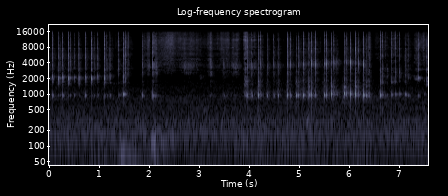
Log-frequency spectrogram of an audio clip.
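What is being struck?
Aluminum soda can.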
